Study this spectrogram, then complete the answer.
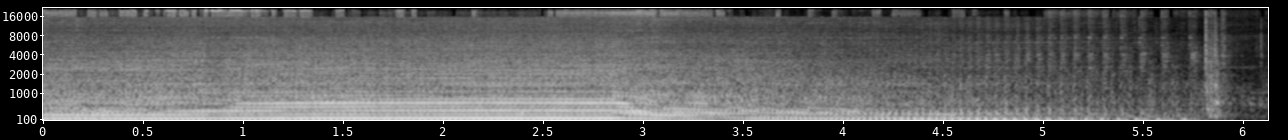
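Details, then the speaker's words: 1983 Honda 200E three-wheeler, carburetor removed and adjusted twice, air filter out: steady high drone at full throttle, then sags into slow, lumpy firing and stalls when let to idle; carburetor fault. "That's full throttle right there. If I let it go to idle, it'll go dead."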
